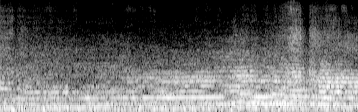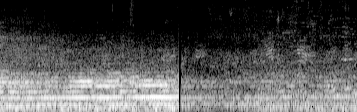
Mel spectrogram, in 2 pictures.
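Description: An engine running steadily with a slowly wavering pitch. It cuts off abruptly about eleven seconds in, leaving quieter crowd background.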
